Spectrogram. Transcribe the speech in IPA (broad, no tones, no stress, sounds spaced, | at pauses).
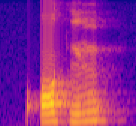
ʔ ɔ kʲ ɛ̃ ŋ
